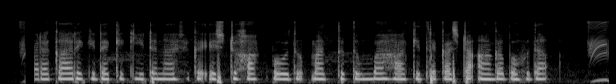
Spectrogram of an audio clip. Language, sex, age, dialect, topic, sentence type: Kannada, female, 18-24, Coastal/Dakshin, agriculture, question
